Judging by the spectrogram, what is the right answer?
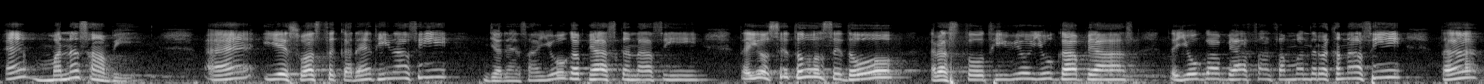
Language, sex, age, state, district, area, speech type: Sindhi, female, 60+, Rajasthan, Ajmer, urban, spontaneous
